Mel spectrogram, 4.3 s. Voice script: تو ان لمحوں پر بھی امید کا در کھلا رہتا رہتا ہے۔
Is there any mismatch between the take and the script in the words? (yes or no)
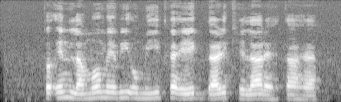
yes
